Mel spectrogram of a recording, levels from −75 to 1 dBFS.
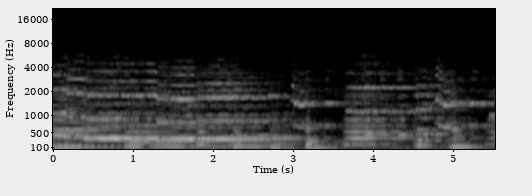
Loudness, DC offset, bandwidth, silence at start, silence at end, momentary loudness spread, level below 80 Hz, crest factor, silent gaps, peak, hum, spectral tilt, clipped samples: -33 LUFS; under 0.1%; 6.6 kHz; 0 s; 0 s; 9 LU; -54 dBFS; 14 dB; none; -20 dBFS; none; -8 dB/octave; under 0.1%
